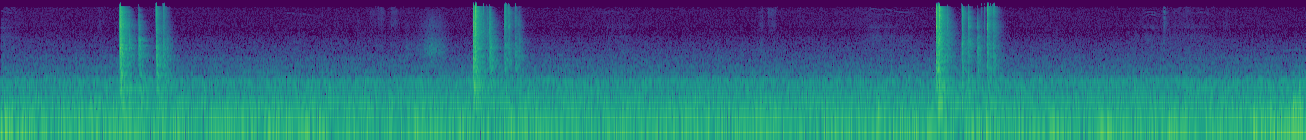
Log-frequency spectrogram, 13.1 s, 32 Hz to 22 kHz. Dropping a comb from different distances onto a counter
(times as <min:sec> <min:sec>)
0:01.2 0:01.8, 0:04.7 0:05.3, 0:09.4 0:10.1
